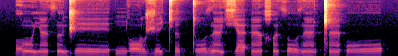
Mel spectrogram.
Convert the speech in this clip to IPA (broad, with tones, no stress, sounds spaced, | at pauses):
ɣ ɔ̃˧˩ j æ̃˨˦ θ ə̃˨˦ d͡ʒ eː˧˩ | ɲ ɔː˧˩ l ʒ e˧˩ cʰ ɘ˧˩ b d oː˨˦ ð æ̃˧˩ ç æ˨˦ ʔ æ̃˨˦ χ ə̃˨˦ θ o˧˩ ð æ̃˧˩ ǁ æ̃˧˩ ʔ oː˨˦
